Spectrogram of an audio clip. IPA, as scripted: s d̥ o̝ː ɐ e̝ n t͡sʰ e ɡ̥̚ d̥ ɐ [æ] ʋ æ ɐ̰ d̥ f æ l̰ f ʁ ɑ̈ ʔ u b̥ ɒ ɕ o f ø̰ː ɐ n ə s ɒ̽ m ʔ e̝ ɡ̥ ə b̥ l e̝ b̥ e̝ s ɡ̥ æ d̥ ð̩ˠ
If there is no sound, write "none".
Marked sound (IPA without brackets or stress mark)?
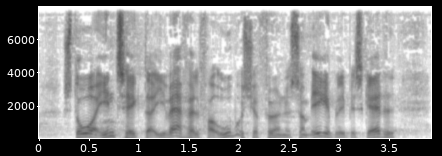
i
